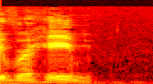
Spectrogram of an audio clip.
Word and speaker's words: Raheem: Yeah, because they love putting the extension on his, like, bro, it's Raheem, isn't it? Just say Raheem.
